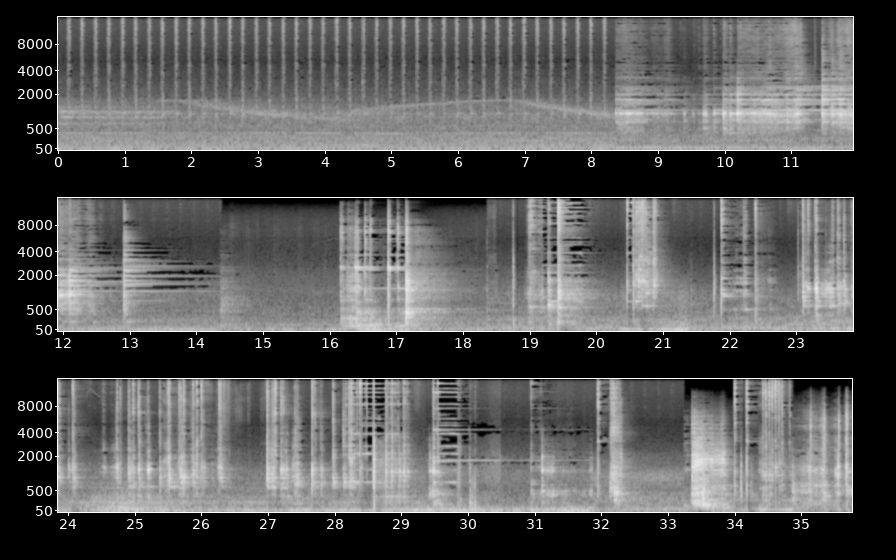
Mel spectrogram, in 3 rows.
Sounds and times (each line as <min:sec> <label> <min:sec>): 0:00.0 Clock 0:14.1
0:00.0 Sirens 0:10.5
0:18.8 Hitting things with tiny spoons 0:21.0
0:21.8 Hitting things with tiny spoons 0:32.5
0:21.8 Clock 0:32.6
0:21.8 rattling costume jewellery 0:32.3
0:34.0 Hitting things with tiny spoons 0:34.9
